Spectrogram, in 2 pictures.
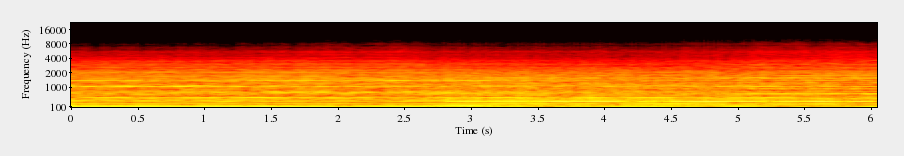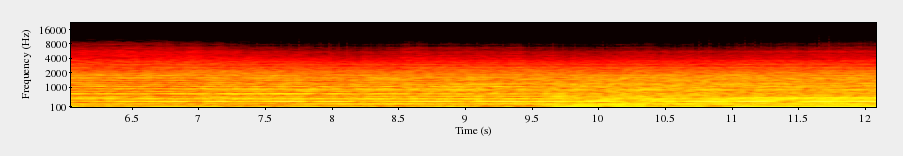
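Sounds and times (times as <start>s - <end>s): music with sustained notes: 0.0s - 12.0s.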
